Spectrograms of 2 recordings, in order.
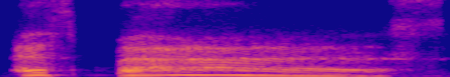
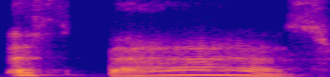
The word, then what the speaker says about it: SBAS: G's silent it goes and sbass is espass espass right okay so it'll be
